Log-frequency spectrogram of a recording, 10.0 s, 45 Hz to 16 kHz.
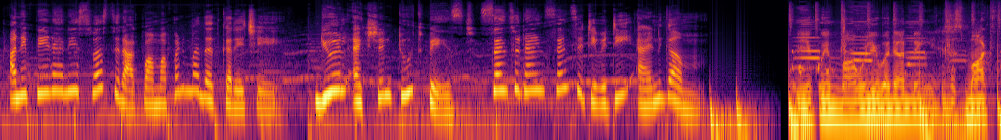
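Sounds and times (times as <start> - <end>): background music: 0.0 - 7.1, 7.9 - 10.0
advert voice-over: 7.9 - 10.0.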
